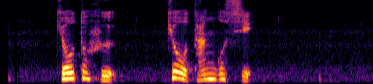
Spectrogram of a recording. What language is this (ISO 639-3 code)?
jpn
